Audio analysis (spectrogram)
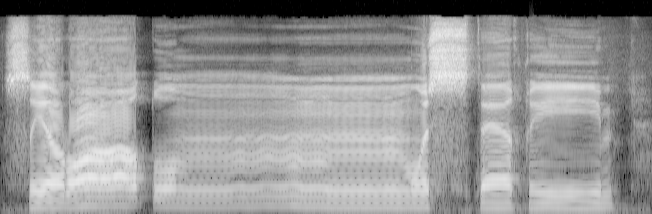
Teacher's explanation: kita masukkan tanwinnya ke huruf mim dan ditahan siratum mustaqim kemudian mustaqim pada lafal qim ini ada bacaan mad alit l sukun kita boleh memanjangkannya dua harakat atau empat harakat ataupun enam harakat kita ulang lagi. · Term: idgham bighunah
